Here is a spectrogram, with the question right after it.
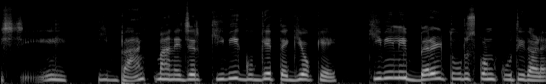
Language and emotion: Kannada, disgusted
